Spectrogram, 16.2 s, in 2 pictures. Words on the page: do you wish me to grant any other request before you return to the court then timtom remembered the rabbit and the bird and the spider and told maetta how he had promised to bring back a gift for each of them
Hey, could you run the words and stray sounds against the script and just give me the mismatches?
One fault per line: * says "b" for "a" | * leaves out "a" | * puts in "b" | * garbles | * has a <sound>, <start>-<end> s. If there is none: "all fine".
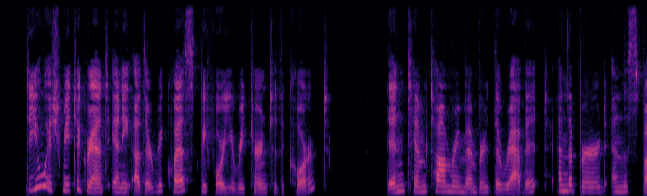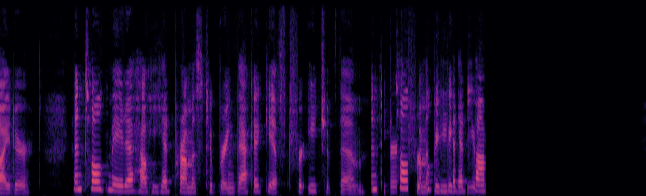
* garbles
